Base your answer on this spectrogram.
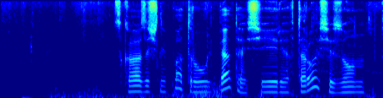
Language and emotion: Russian, sad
